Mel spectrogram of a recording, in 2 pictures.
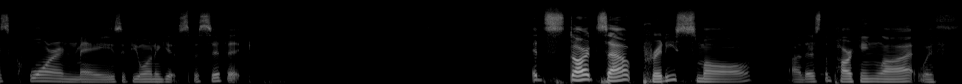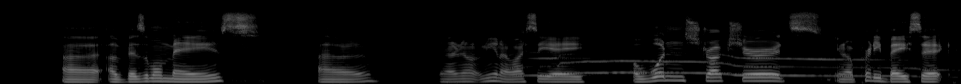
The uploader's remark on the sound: records a LIVE* episode of the podcast in the middle of a forest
